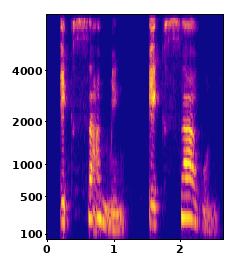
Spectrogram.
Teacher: sumo un fonema, por ejemplo, velar, que es K, y la alveolar de la S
